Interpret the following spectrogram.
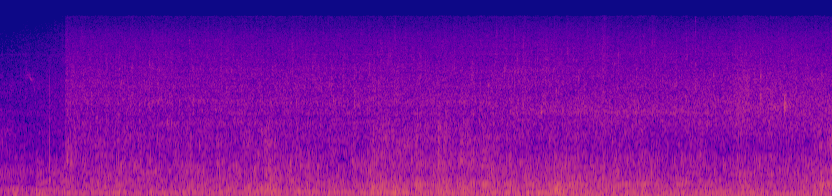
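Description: Steady rush of running water, even and unbroken.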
